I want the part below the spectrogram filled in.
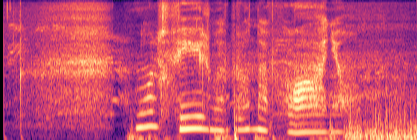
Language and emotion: Russian, sad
